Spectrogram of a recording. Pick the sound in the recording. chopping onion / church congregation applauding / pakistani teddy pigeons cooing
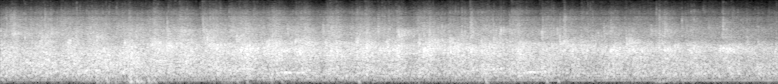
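church congregation applauding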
